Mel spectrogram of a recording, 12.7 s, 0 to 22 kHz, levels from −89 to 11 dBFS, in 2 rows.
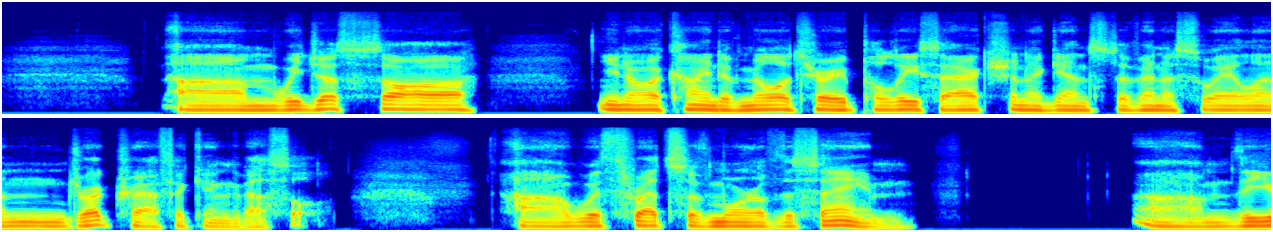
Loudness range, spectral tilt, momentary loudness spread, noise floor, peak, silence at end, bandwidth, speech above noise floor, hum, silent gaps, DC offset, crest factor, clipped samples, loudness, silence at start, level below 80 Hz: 4 LU; -7 dB/octave; 9 LU; -79 dBFS; -2 dBFS; 0 s; 14 kHz; 66 dB; none; none; under 0.1%; 14 dB; under 0.1%; -15 LUFS; 0.8 s; -42 dBFS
